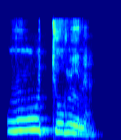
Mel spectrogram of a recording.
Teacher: In this case, if I'm going to start with this word, I drop the hamza and I keep the waw. So it becomes utumina.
